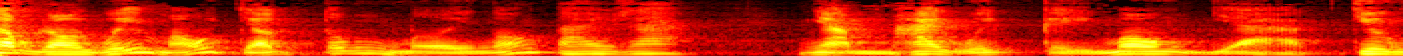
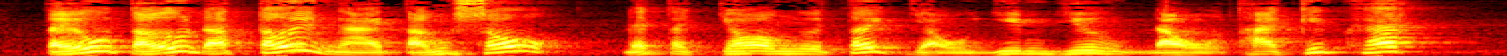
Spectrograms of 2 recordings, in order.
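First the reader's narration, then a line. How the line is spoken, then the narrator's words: Eerie laugh, then loud shout. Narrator (Vietnamese): cười dài một tiếng, nghe thật là rùng rợn, rồi quát to lên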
